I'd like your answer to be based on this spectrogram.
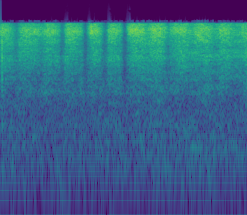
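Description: An embossing buddy pouch rubbed briskly over cardstock, giving a soft, close scratchy swishing in rapid back-and-forth strokes, alone without talk.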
